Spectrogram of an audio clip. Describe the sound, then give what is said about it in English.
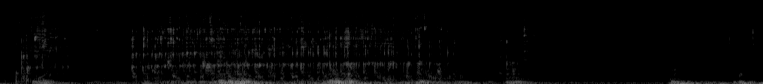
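About 2 ounces of vodka pours steadily into a cocktail shaker partly filled with ice for a few seconds, a gurgling splash of liquid filling the tin, followed by quieter clinks and handling noises, with no one speaking. “And then next, pour 2 ounces of vodka into your shaker.”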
